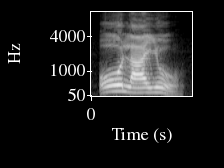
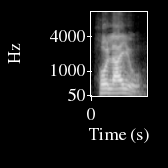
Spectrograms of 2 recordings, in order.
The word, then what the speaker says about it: olayo: Word J sign indicates olayo, O-L-A-Y-O, underline this, or also known as H is silent, holayo, right?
